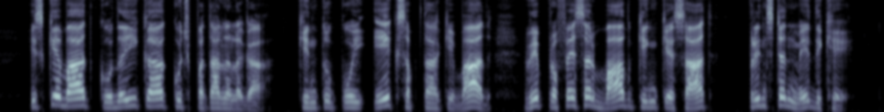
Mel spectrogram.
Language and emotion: Hindi, neutral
